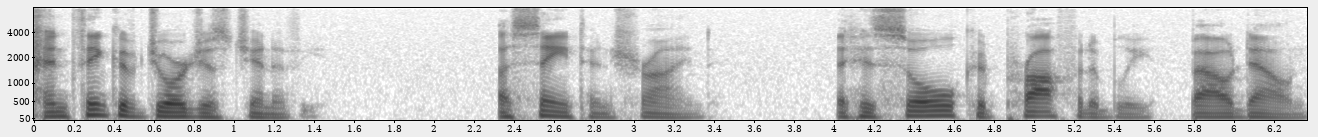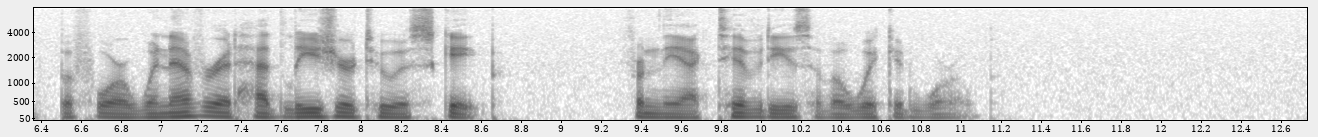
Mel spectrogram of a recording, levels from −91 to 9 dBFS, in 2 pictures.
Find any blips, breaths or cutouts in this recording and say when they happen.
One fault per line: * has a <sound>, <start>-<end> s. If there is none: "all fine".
all fine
